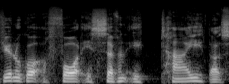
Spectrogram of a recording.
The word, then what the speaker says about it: Ti: And you could say, but you've got if you don't got a 4070 Tai, that's how you pronounce it.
